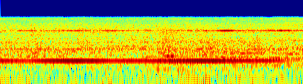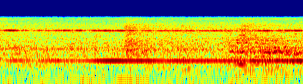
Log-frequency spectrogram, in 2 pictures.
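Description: Steady machine-like hum with two constant tones, a high whine above and a lower note beneath, over a faint even hiss. A few faint, brief rustling sounds come in the second half.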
